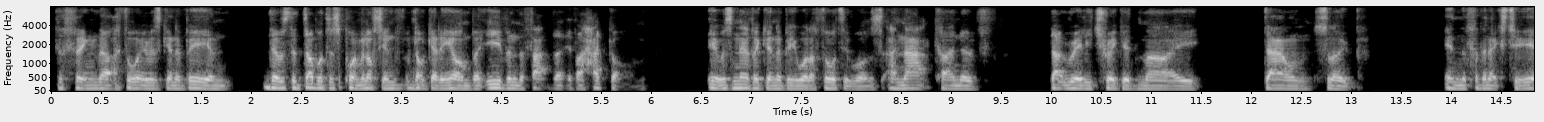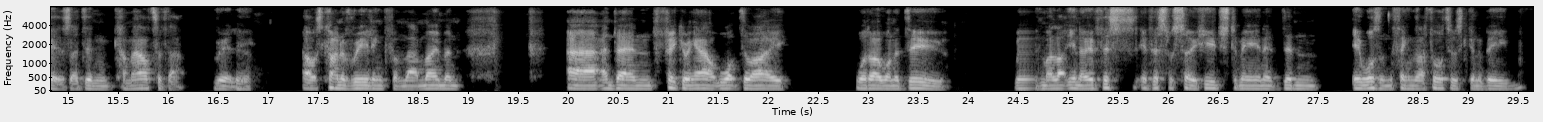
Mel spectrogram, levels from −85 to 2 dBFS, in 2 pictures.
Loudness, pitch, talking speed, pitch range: -22 LUFS, 110 Hz, 235 wpm, 100-115 Hz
